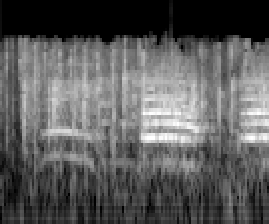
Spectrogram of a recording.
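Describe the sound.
A group of men applauding an elephant loudly on a count of three, steady clapping mixed with voices cheering and shouting together, swelling in a couple of bursts across a few seconds.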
